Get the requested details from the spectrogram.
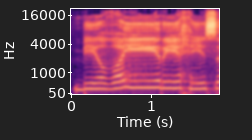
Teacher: ba-nya ini kan disukunkan, hukumnya qalqalah kubro ya, karena huruf qalqalahnya matinya karena kita berhenti. Jadi dipantulkan, pantulannya besar.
